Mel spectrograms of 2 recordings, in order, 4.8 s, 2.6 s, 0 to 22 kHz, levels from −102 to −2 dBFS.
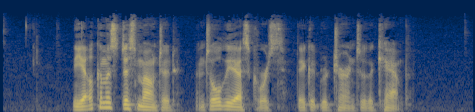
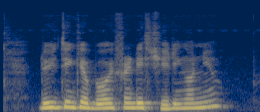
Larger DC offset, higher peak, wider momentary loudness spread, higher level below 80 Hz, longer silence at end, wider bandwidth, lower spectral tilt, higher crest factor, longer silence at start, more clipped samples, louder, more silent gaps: neither; first, -6 dBFS vs -16 dBFS; first, 11 LU vs 6 LU; first, -58 dBFS vs -66 dBFS; first, 0.75 s vs 0.4 s; first, 13 kHz vs 6.8 kHz; second, -3.5 dB/octave vs -9.5 dB/octave; first, 22 dB vs 14 dB; first, 0.75 s vs 0.4 s; neither; about the same, -27 LUFS vs -29 LUFS; neither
